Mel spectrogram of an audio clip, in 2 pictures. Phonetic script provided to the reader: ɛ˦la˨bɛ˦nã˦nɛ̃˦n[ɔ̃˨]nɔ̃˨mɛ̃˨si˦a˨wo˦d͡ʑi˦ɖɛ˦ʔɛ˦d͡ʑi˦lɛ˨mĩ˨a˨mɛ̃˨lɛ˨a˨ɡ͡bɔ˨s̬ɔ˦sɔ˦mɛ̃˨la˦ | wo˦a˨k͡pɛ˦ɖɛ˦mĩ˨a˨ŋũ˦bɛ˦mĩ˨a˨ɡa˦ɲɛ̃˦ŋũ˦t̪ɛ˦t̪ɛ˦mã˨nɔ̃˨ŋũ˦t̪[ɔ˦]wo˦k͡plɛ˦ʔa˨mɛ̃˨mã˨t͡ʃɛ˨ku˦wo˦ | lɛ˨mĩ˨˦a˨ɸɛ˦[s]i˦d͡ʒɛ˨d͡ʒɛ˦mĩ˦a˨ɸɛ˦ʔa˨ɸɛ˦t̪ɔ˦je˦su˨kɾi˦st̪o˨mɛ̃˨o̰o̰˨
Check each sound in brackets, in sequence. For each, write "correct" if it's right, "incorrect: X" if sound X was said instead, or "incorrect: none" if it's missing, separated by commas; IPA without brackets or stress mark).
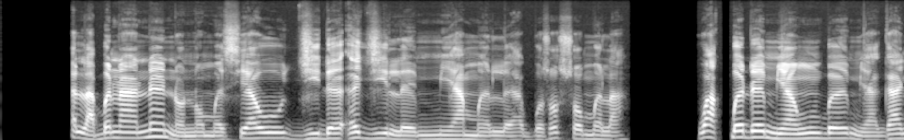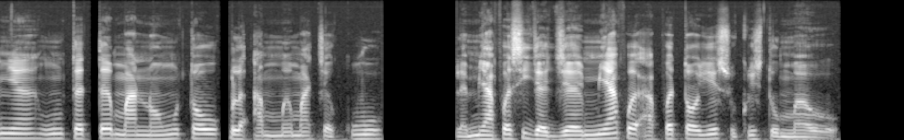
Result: correct, correct, correct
